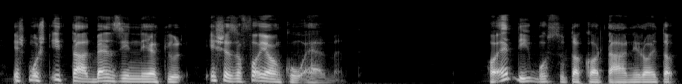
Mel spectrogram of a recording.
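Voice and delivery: ordinary delivery

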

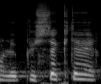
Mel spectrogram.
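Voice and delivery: ordinary delivery, nothing marked

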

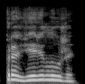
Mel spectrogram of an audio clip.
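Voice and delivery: put-on high dismissive girl's snort. A narrator's reading. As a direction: snort it off as a girl. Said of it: "фыркнула девушка".

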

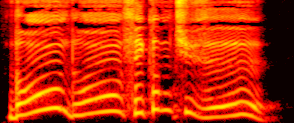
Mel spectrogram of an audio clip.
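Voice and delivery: high, grudging mother giving in; grudging grumble. Acted. Mother gives in to her daughter, grudging and high. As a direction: give in with bad grace. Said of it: "grommela-t-elle de mauvaise foi".

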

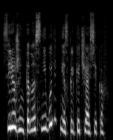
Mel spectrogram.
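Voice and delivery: high, wheedling lilt; singsong coaxing. A narrator's reading. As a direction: sweet-talk him in a high singsong. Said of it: "запела Люська". (нараспев, заискивающе, высоко)

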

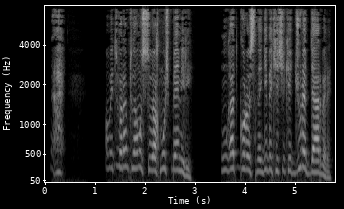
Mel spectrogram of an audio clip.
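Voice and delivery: put-on high, fast, petulant boy's curse; spiteful sick boy. A narrator's reading. Linton cursing the absent servant, high and spiteful. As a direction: spit it out like a spoiled invalid.

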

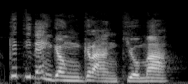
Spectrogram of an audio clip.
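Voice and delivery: put-on high, testy young voice; peeved. A narrator's reading. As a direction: talk back to mother crossly. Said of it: "disse la gamberina con una certa stizza".

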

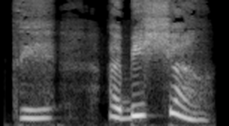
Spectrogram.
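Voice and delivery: slow tearful accusation; sobbing. A narrator's reading. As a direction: choke it out through sobs. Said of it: "Из горла вырвались рыдания".

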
